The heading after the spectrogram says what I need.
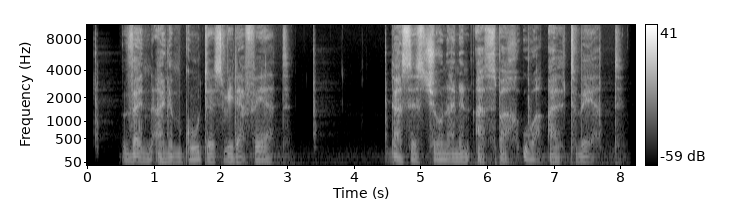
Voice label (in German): werbung; asbach uralt; Dominik Dachs und d Katzepirate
